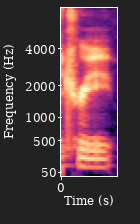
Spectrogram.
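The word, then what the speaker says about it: trie: It uses something called a tree, spelled with an I, which categorizes strings alphabetically,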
